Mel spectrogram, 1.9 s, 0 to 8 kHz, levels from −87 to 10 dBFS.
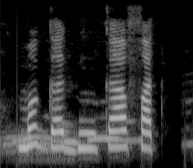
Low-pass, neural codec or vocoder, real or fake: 7.2 kHz; none; real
